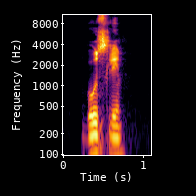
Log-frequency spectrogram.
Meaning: 1. gusli 2. nominative/accusative plural of гусль (guslʹ)
- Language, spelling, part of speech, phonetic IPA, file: Russian, гусли, noun, [ˈɡus⁽ʲ⁾lʲɪ], Ru-гусли.ogg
